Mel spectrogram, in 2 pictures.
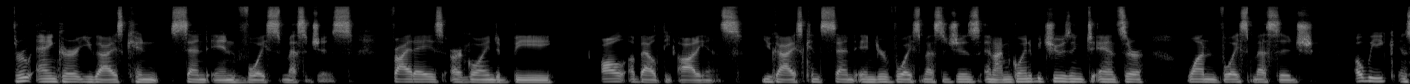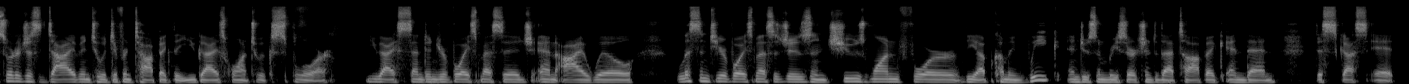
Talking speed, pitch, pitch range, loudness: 185 wpm, 115 Hz, 110-125 Hz, -31 LUFS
